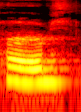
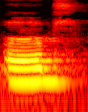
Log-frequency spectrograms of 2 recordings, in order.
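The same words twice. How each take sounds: First: The word starts with an h sound. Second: The word starts without an h sound.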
